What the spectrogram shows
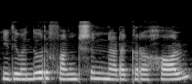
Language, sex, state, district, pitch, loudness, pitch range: Tamil, female, Tamil Nadu, Nilgiris, 245 Hz, -15 LUFS, 235-265 Hz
